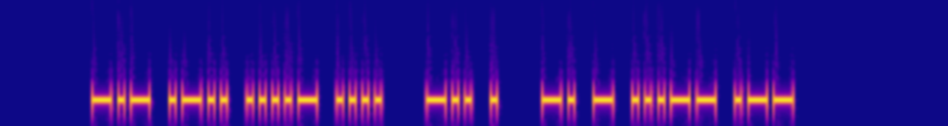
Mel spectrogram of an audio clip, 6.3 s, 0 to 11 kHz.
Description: Morse code, heard as a keyed tone, about 28 wpm, 700 Hz. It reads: KL4H DE NT3W
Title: USA Callsign DE Callsign - 4 Characters - 28wpm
